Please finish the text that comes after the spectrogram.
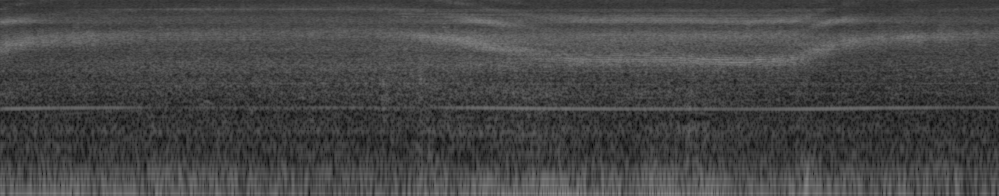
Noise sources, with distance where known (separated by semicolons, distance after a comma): small or medium rotating saw, near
